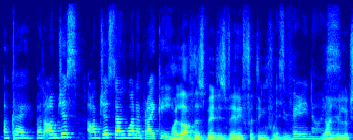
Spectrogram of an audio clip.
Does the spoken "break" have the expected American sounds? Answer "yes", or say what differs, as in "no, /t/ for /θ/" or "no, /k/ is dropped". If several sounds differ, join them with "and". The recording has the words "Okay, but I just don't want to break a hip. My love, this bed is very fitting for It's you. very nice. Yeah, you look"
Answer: no, /k/ is dropped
